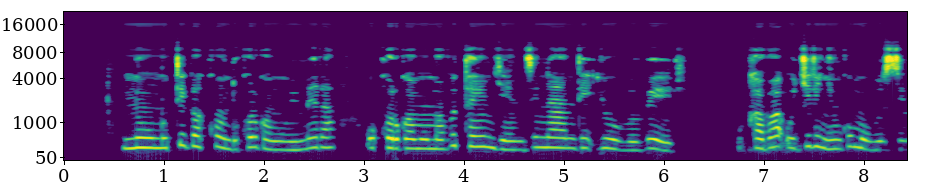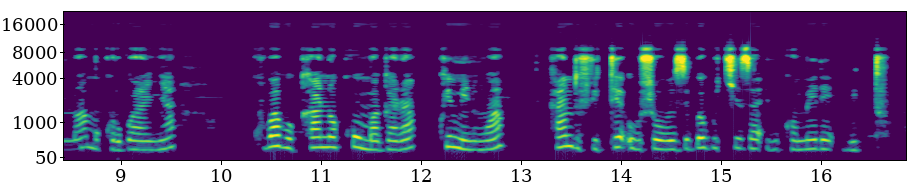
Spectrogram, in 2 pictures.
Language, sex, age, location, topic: Kinyarwanda, female, 18-24, Kigali, health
